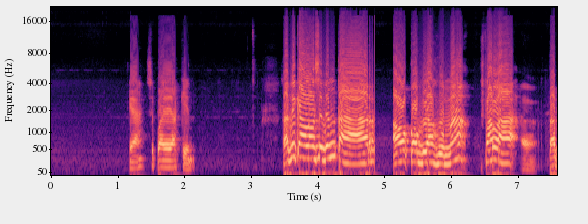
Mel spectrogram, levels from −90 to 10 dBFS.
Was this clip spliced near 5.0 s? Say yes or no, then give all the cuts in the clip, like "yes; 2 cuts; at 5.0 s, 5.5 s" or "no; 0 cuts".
yes; 1 cut; at 5.0 s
